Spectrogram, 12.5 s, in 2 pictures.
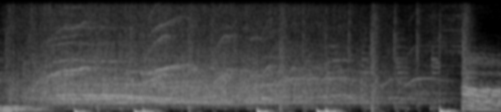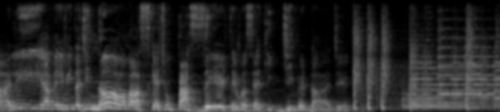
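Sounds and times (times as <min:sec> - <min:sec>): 
speech: 0:00.0 - 0:00.5, 0:06.8 - 0:10.9
audience whoops and cheers: 0:00.0 - 0:05.8
live audience applause: 0:00.0 - 0:05.8.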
